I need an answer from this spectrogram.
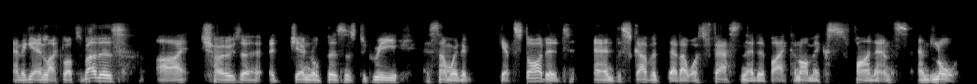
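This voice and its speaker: In a South African accent, a man talks at a fairly quick pace with a fairly low pitch and ordinary pitch variation. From South Africa, Johannesburg. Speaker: pension fund founder. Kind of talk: podcast interview.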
